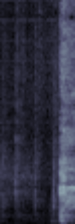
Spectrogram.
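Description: A single loud, harsh cough bursts out, preceded by a few faint breathy catches, with no talking; the person coughing has bruised ribs from a ski crash.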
